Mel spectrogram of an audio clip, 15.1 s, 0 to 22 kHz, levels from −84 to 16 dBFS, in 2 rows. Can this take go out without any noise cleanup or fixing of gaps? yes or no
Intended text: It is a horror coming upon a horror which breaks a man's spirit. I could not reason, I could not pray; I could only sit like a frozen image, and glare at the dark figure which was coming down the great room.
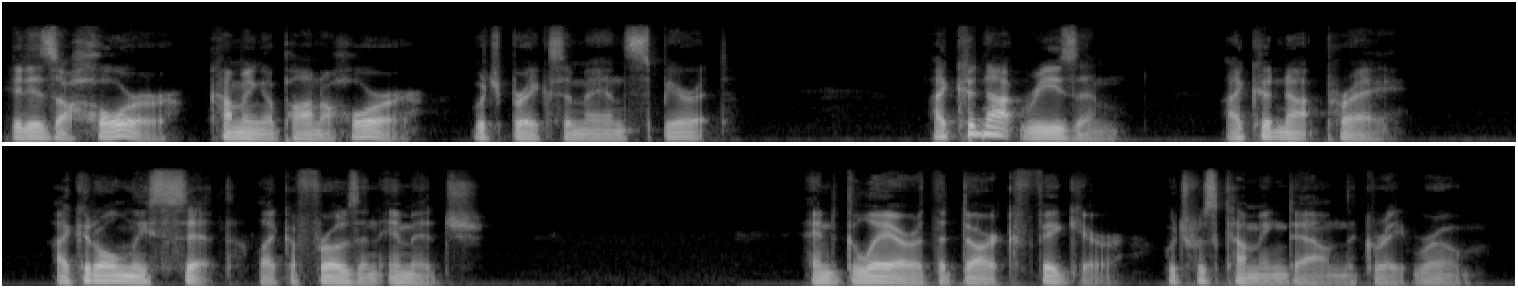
yes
